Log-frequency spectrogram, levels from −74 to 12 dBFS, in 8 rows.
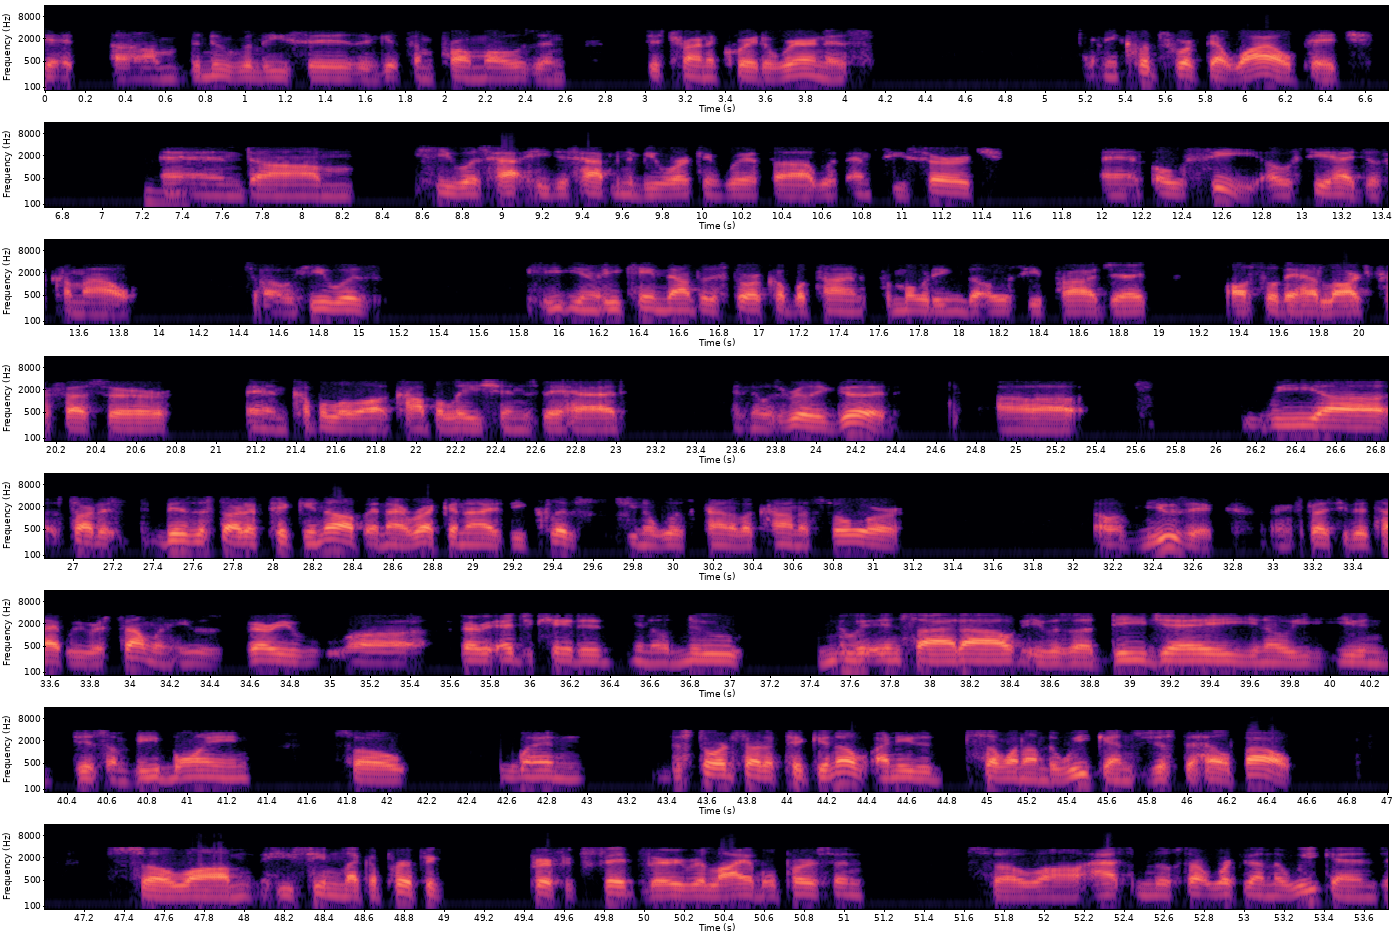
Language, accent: English, American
